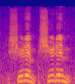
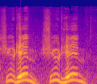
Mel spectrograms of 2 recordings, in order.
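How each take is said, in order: First: High frantic repeated shout; panicking gamer. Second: Screaming high and loud; panicking gamer. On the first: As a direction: bark it out in panic. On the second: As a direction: shout it in sheer panic. Panicked shouting during firefight. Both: Real, not acted.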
